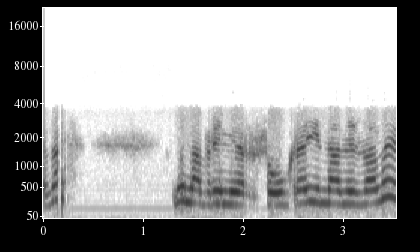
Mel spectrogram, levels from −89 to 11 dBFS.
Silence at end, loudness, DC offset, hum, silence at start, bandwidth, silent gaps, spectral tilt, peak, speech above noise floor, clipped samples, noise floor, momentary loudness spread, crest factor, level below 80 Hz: 0 s; -18 LUFS; under 0.1%; none; 0 s; 3.9 kHz; none; -9.5 dB/octave; -6 dBFS; 28 dB; under 0.1%; -46 dBFS; 5 LU; 14 dB; -62 dBFS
